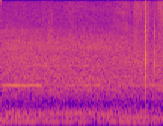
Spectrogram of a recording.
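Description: Steady low mechanical hum with a thin, steady high-pitched tone over it for the first moment, and a single sharp click near the end.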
